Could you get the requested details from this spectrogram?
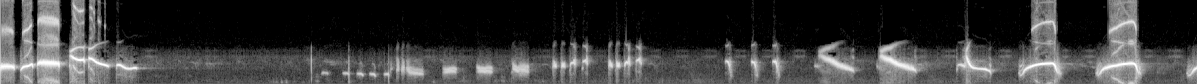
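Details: Chinese hwamei song: loud slurred whistles, then a soft series of quiet short notes building gradually into louder clear whistled phrases, some rising, some falling, with ringing upper tones.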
